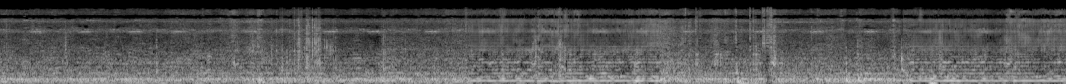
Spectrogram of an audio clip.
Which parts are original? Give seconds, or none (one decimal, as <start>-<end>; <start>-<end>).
0.0-4.7; 6.6-9.1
